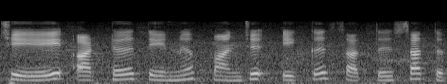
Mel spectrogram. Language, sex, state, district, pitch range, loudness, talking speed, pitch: Punjabi, female, Punjab, Pathankot, 195-255 Hz, -19 LUFS, 95 wpm, 220 Hz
